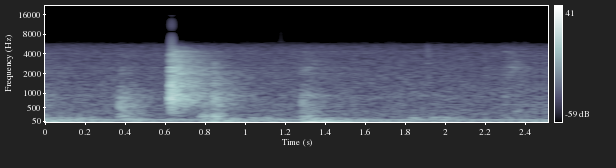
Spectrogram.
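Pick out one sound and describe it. A man knocks an object against a hard counter.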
